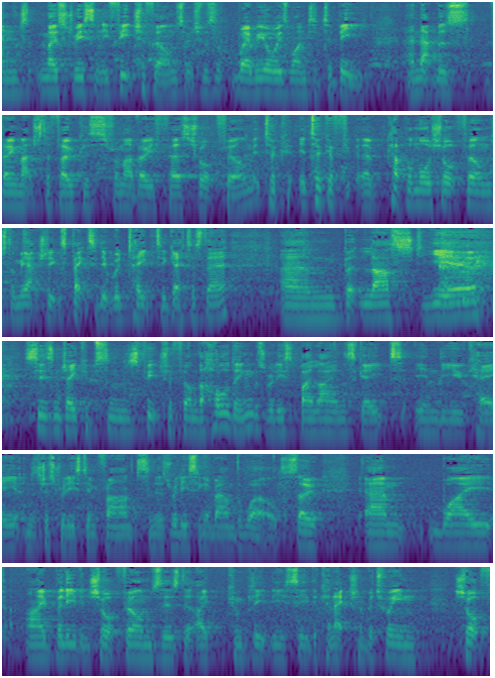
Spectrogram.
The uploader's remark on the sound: Presented by the London Film Academy. Recorded at the BAFTA Rushes Soho Shorts New Filmmakers' Market in July 2012.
